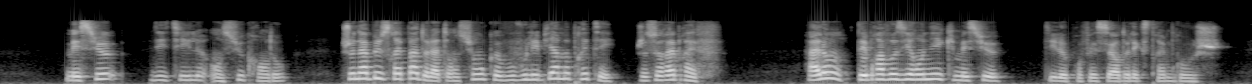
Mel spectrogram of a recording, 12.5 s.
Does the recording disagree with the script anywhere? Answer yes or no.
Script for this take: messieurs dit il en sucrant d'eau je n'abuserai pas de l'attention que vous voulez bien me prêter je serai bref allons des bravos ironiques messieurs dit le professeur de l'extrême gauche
no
